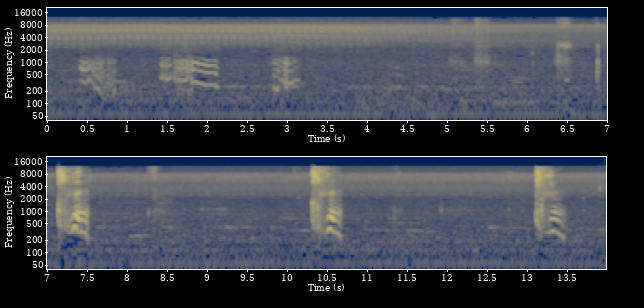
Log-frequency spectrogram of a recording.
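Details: Sneezing in a small hedgehog: three sharp, brief sneezes a few seconds apart after faint squeaky sounds.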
